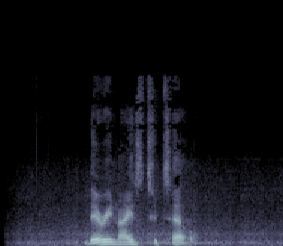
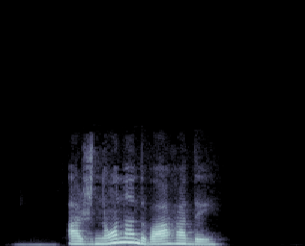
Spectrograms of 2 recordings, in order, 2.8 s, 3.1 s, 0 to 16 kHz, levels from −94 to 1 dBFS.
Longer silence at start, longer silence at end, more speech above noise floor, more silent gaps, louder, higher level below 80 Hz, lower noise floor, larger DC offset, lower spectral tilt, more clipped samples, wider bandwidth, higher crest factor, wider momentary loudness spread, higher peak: second, 0.25 s vs 0.65 s; second, 0.3 s vs 0.85 s; second, 26 dB vs over 71 dB; neither; second, -28 LUFS vs -20 LUFS; about the same, -62 dBFS vs -64 dBFS; second, -53 dBFS vs under -90 dBFS; neither; second, -6.5 dB/octave vs -8.5 dB/octave; neither; first, 11.5 kHz vs 7 kHz; about the same, 20 dB vs 16 dB; first, 23 LU vs 12 LU; second, -12 dBFS vs -6 dBFS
